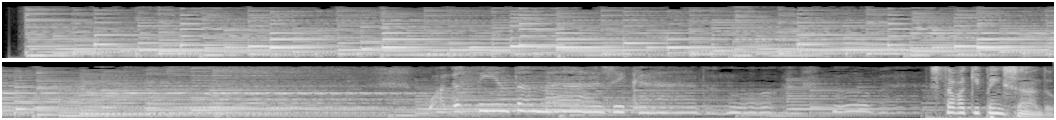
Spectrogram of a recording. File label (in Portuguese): masc; Fazer amor com você; Telemensagens 2017; Saudades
